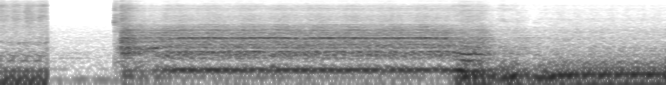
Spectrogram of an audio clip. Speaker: Oh, that sounds awesome. Oh, that starts so nice.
